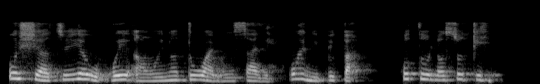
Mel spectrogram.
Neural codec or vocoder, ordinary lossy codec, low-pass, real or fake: codec, 16 kHz, 2 kbps, FunCodec, trained on Chinese and English, 25 frames a second; none; 7.2 kHz; fake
